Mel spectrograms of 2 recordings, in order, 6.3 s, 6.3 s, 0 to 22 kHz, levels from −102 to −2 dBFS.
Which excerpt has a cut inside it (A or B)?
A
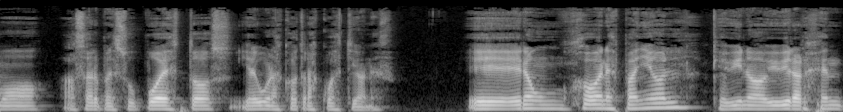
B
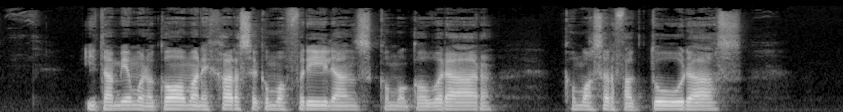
A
